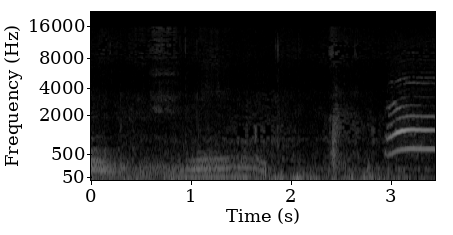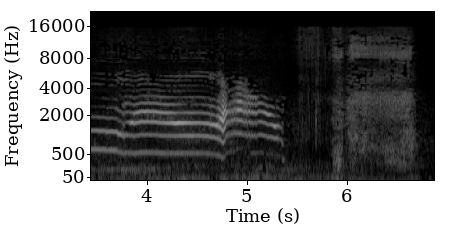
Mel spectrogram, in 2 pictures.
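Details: Domestic cat being deliberately annoyed gives a long, drawn-out wavering yowl lasting about two and a half seconds, rich in harmonics and rising slightly before breaking off. Soft low rumbling noises come before it, and a noisy burst follows.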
